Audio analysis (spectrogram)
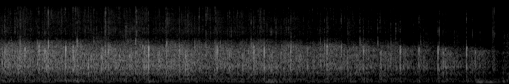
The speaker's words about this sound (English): Would you please give a round of applause to our two Jesuses?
